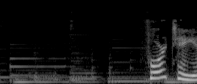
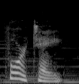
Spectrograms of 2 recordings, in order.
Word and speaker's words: forte: volume it is pronounced forte in common English usage both Forte and Fort are acceptable pronunciations when we use forte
